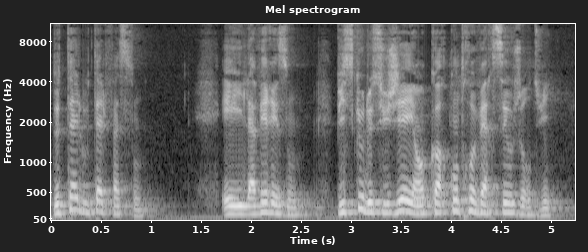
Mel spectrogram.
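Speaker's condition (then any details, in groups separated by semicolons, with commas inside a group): No condition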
